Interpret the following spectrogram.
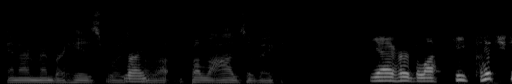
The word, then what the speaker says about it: Balazovic: And at number 97, Jordan Balazovic, I believe is how you pronounce that. I've also heard Balazovic. I've also heard. It's Balazovic.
